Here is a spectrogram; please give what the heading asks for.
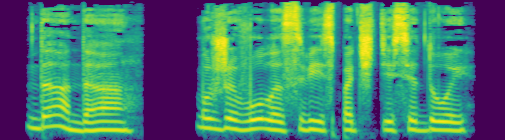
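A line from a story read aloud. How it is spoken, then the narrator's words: Sad sigh. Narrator (Russian): печально вздохнул Аркадий Борисович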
